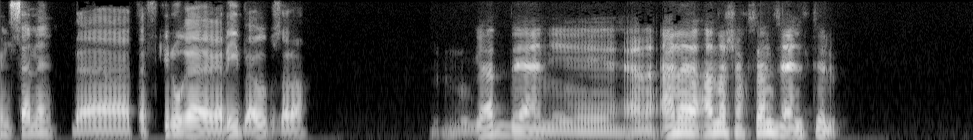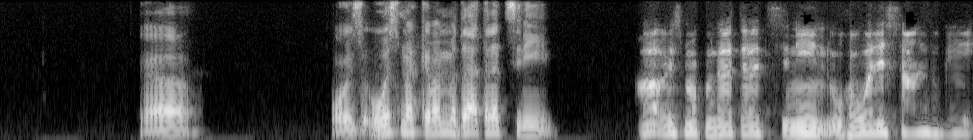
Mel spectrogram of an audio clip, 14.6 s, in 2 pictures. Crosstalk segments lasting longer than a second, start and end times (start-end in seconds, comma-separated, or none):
none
